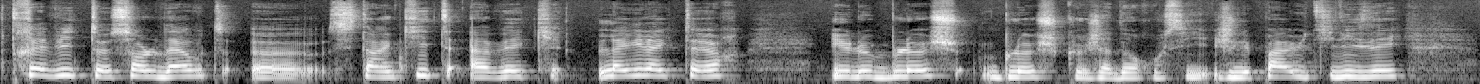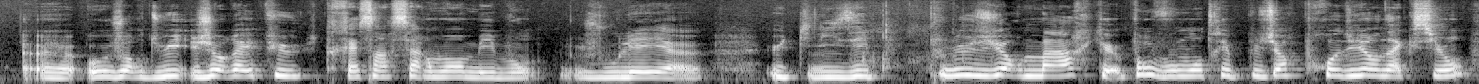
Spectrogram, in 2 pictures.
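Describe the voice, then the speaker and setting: A woman's voice: fairly high pitch, steady tone, normal speed, vocal fry, warm tone. A woman chatting casually through a makeup tutorial, hesitant with many fillers. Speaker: beauty vlogger.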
